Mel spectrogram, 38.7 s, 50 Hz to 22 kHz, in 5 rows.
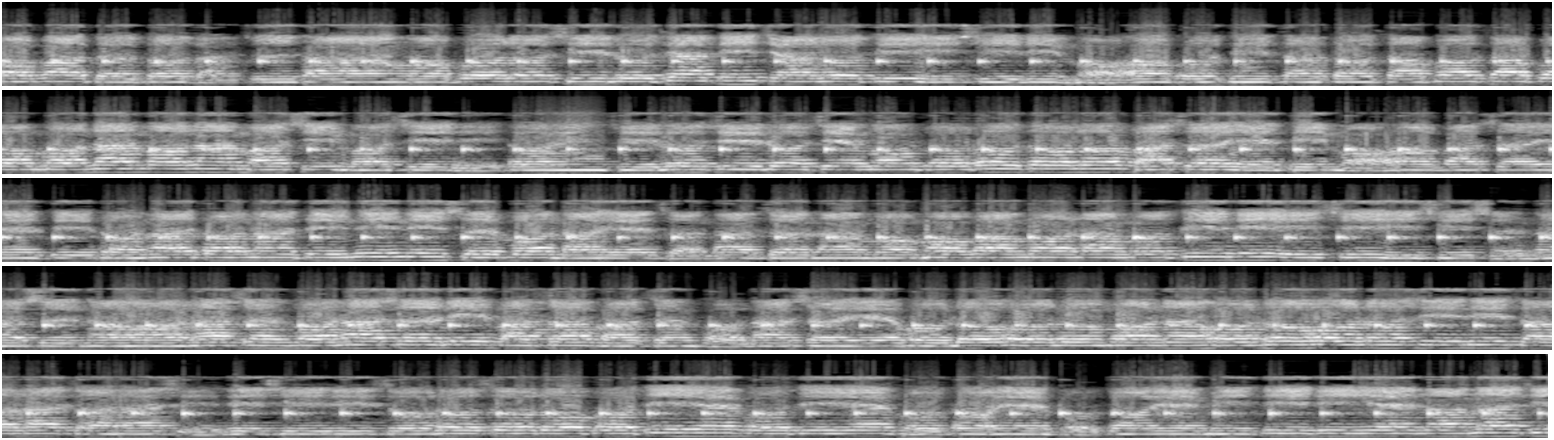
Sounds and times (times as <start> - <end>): Mantra: 0.0 - 38.7.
